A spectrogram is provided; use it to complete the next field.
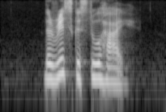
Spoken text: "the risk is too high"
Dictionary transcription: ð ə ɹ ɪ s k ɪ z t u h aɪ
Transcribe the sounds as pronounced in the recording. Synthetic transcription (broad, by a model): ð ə ɹ ɪ s k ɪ s t u h aɪ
